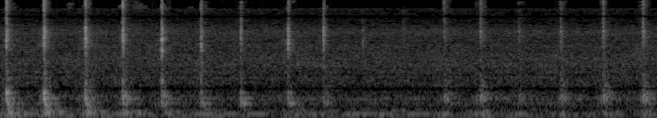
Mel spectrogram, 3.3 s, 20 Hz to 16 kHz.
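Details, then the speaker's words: 1967 Mustang body with roughly 25-year-old paint, checked before purchase: light fingernail taps two or three a second, tone pitch shifting over one patch, indicating body filler repair under the paint. "Now, one way you can check this stuff is to just tap the paint with your fingernail, unless you're like my twins and you don't have fingernails anymore because you bite your fingernails. But you can hear a difference in pitch"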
